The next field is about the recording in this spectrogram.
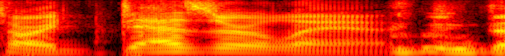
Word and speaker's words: Deserland: Deezerland. Deserland. Thank you. Thank you for giving me the correct pronunciation on that. – Just think of a desert, because it was like a desert before Deserland.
